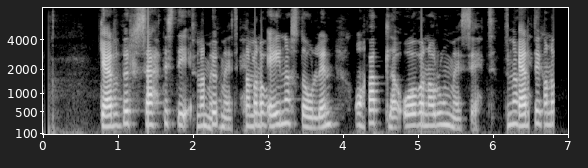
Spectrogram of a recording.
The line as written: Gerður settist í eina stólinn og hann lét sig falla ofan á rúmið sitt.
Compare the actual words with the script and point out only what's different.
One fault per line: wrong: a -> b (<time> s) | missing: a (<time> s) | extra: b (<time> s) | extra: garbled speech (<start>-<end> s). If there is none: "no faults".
extra: garbled speech (2.0-3.0 s)
missing: hann lét sig (4.3 s)
extra: garbled speech (6.1-6.8 s)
